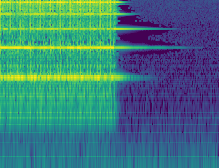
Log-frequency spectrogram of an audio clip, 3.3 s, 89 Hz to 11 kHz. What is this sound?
Phone Ringing #2
noise, phone, ring, ringing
